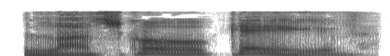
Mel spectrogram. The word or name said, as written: Lascaux Cave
